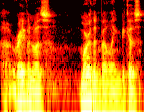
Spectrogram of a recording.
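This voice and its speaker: A man telling a story aloud in a halting, measured way, unpolished and in short phrases. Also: deep voice.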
